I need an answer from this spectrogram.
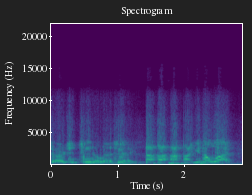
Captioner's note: laughs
